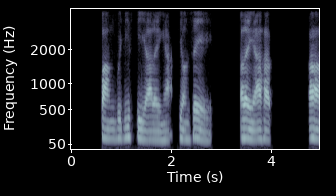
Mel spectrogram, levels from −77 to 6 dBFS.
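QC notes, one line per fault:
1.40 to 1.44 s, short concealed packet loss: there's a quick smear right here where about 20 ms of audio didn't reach the decoder in time. The receiver papered over the gap by carrying the last bit of sound forward, pitch-following if it was voiced and as shaped noise if not, then eased back into the real signal. That's why you get a tiny wobble rather than a hard dropout, heard through a band that stops at 4 kHz.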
